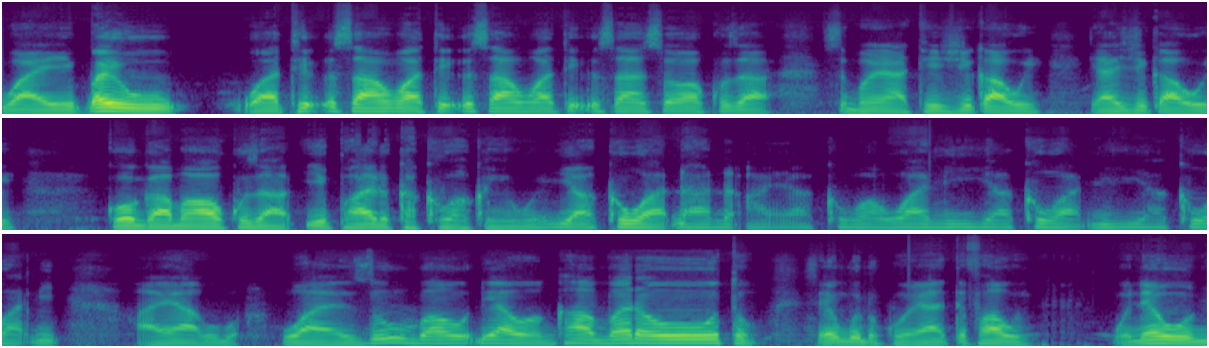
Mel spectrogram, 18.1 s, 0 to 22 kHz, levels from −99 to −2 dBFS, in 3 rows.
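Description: At 7.79 to 7.93 s, between "kuʒa hyi" and "katawakhiwi ya kuwa", the speech turns briefly rough and noisy without any gap. This is a lost packet rebuilt from error correction: about 80 ms, likely a few packets, was replaced by the lower-bitrate backup copies carried in following packets.

From 10.77 to 17.48 s, scattered short gaps bring roughly seven brief ticks and hiccups, the longest around 30 ms, concealing about 2% of that stretch. Late or missing packets left small holes, each patched by extending the preceding sound.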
